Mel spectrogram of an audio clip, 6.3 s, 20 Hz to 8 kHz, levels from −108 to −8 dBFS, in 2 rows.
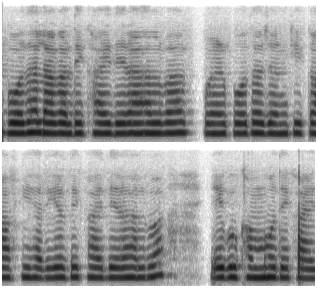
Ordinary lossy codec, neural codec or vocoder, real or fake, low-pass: none; vocoder, 22.05 kHz, 80 mel bands, WaveNeXt; fake; 7.2 kHz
